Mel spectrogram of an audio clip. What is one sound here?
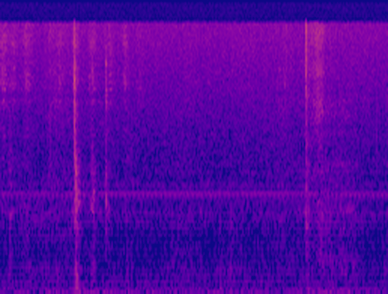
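Pens and brushes knock lightly as they are set down on a table.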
